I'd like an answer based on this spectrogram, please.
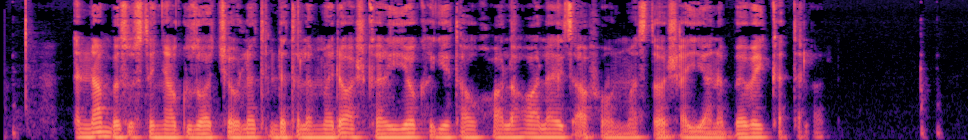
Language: Amharic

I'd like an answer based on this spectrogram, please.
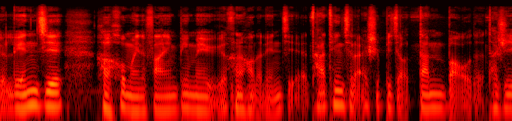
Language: Chinese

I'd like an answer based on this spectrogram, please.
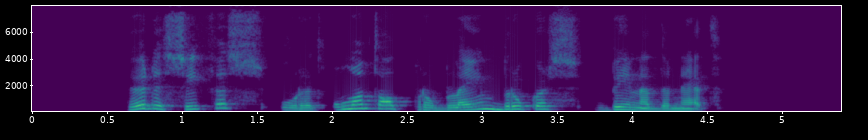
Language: Western Frisian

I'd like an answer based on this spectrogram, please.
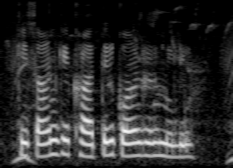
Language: Bhojpuri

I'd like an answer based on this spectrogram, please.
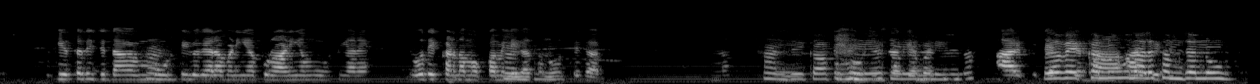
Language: Punjabi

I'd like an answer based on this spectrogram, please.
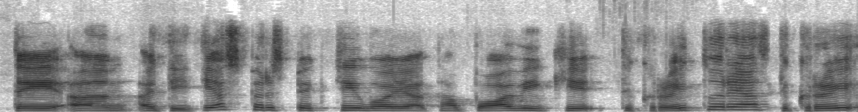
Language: Lithuanian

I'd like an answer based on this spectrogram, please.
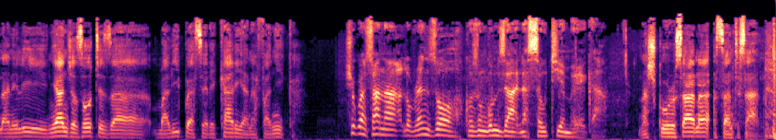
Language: Swahili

